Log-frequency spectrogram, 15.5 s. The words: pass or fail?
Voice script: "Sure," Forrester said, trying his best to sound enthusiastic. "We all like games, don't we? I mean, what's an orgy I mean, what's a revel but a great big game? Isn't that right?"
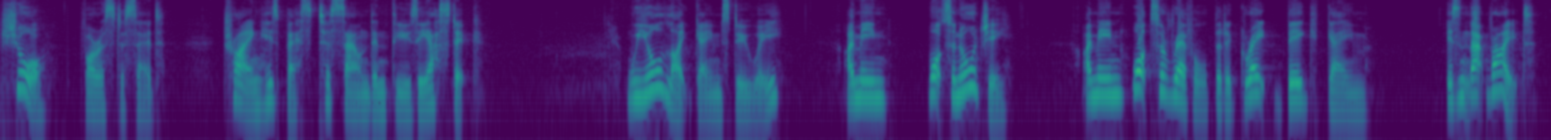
fail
